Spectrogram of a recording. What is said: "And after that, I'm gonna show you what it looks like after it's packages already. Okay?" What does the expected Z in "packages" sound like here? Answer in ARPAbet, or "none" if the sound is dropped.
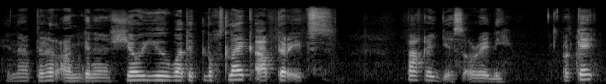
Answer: S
